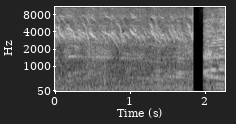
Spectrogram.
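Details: Ducklings in a group give a busy stream of high, slurred peeps over low background noise; the sound cuts out briefly just before the end.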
